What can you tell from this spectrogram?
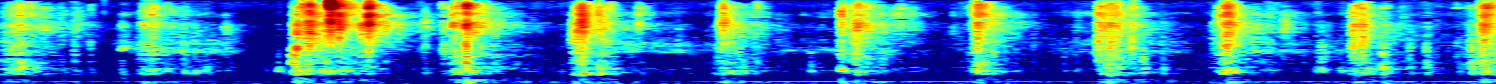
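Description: Footsteps crunching on gravel ballast at a steady walking pace, a step roughly every two-thirds of a second.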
